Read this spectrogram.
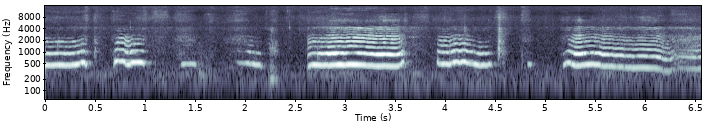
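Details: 1-month-old infant protesting tummy time: repeated fussy cries with whimpers between bursts in a small quiet room; ordinary protest crying.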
